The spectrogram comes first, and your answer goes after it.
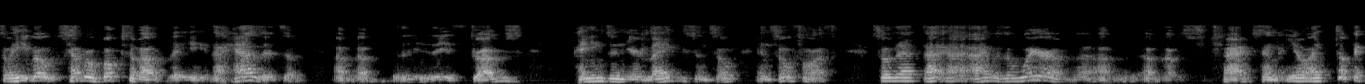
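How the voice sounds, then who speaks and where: Speaking at a very slow pace with vocal fry, a man is heard with audible room echo. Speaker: interviewee. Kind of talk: interview answer. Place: home room.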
